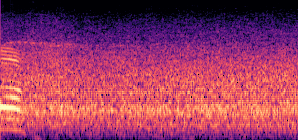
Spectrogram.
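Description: Football stadium crowd noise: a steady din of many voices with no single sound standing out.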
